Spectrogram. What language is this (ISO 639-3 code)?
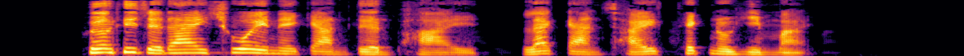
tha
